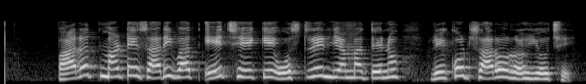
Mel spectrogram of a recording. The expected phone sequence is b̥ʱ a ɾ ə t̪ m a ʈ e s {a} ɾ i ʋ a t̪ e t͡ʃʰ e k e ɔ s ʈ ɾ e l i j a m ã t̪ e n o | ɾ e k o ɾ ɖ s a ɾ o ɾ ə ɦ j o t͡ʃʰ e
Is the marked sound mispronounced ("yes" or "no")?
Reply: no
